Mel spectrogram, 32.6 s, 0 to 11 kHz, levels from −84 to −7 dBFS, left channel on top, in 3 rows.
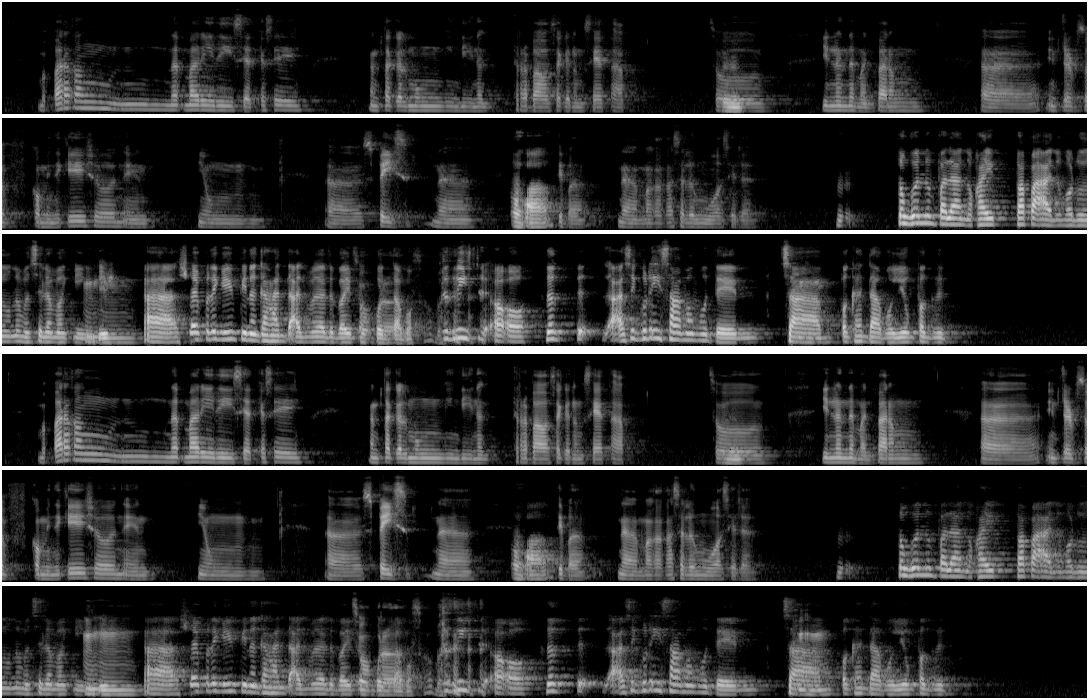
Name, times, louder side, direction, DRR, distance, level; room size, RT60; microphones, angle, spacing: voice 1, 0.4-3.0 3.7-6.2 7.1-7.6 8.2-9.2 9.8-12.4 12.8-13.5 14.1-15.6 16.5-16.7 17.0-18.4 22.5-23.1 25.2-26.3 29.6-30.0, right 4 dB, 35° right, 0.5 m, -38 dB
voice 2, 15.9-16.4 19.8-22.8 23.1-25.7 26.1-29.3 29.5-31.2, left 6 dB, 70° left, 0.4 m, -29 dB
8.9 x 8.6 x 8.0 m
head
